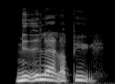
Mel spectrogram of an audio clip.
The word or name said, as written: middelalderby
